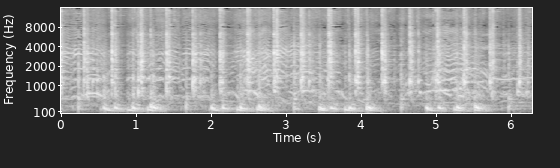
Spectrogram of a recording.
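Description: Thavil drumming: deep, pitch-dropping strokes on the bass head in quick groups of three or four, with sharp stick strokes in between, and a wavering melody line above.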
